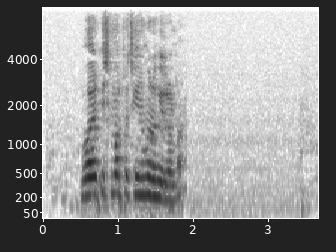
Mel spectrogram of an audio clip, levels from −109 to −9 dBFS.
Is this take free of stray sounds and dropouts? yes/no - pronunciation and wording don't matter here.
yes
